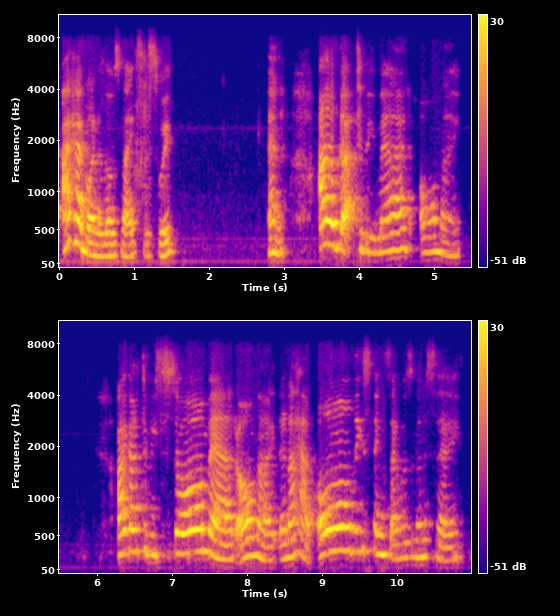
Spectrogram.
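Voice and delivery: ordinary talk, nothing marked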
